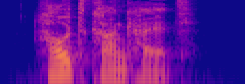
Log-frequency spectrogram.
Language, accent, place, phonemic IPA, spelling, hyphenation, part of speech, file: German, Germany, Berlin, /ˈhaʊ̯tˌkʁaŋkhaɪ̯t/, Hautkrankheit, Haut‧krank‧heit, noun, De-Hautkrankheit.ogg
- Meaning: skin disease, dermatosis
